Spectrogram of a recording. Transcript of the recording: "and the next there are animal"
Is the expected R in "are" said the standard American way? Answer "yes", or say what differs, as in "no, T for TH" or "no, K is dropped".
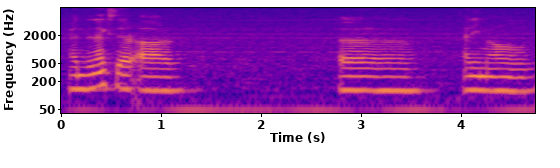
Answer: yes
